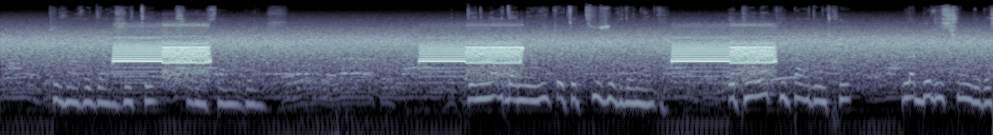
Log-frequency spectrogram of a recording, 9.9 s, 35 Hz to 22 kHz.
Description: Packet radio (AX.25, as in APRS), 1200 baud, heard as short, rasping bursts, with radio hiss.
